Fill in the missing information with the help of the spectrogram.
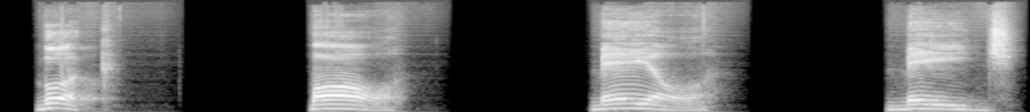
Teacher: o B é mais suave, ele vai vibrar. Labial também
